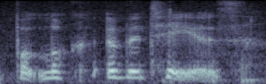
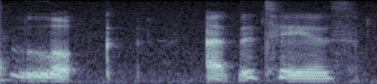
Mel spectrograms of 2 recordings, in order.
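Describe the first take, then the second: First: Said in the usual way. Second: Whispered, holding back tears; real teary hush; tearful whisper. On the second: Real, not acted. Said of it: "I'm trying not to cry".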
